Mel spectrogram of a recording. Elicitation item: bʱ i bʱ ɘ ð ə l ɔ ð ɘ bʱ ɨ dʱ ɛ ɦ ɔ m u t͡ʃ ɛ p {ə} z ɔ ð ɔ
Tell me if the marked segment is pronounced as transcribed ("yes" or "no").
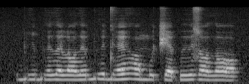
no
